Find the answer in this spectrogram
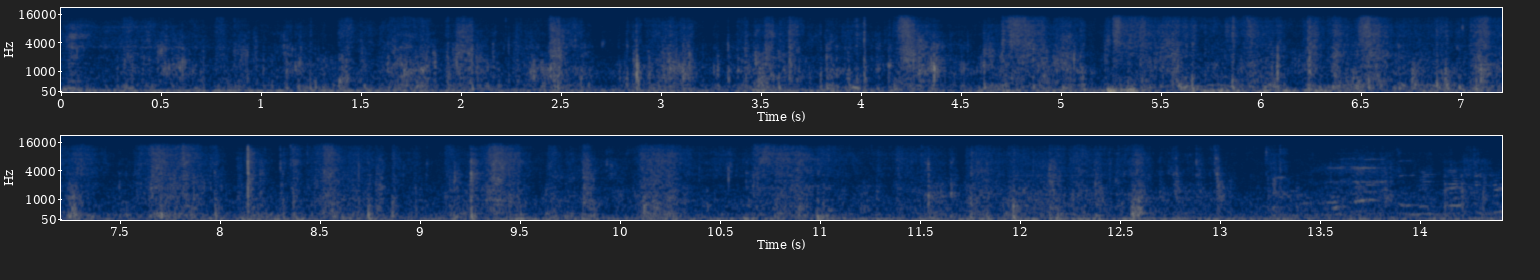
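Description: Footsteps crunching through snow, irregular steps throughout, over a low steady hum.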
